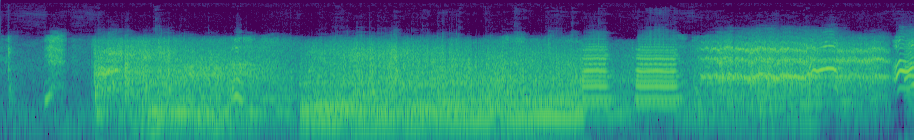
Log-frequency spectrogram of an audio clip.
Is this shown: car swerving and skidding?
yes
